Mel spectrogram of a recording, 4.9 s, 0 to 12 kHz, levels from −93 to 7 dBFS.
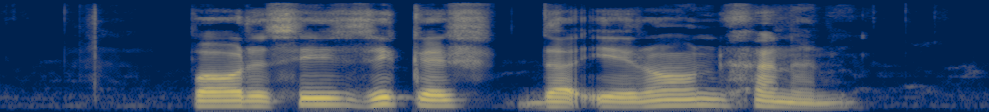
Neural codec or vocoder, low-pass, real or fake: codec, 24 kHz, 3.1 kbps, DualCodec; 10.8 kHz; fake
